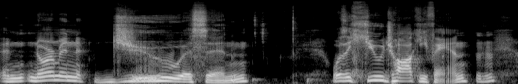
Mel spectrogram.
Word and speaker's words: Jewison: And Jewison didn't emphasis first syllable.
